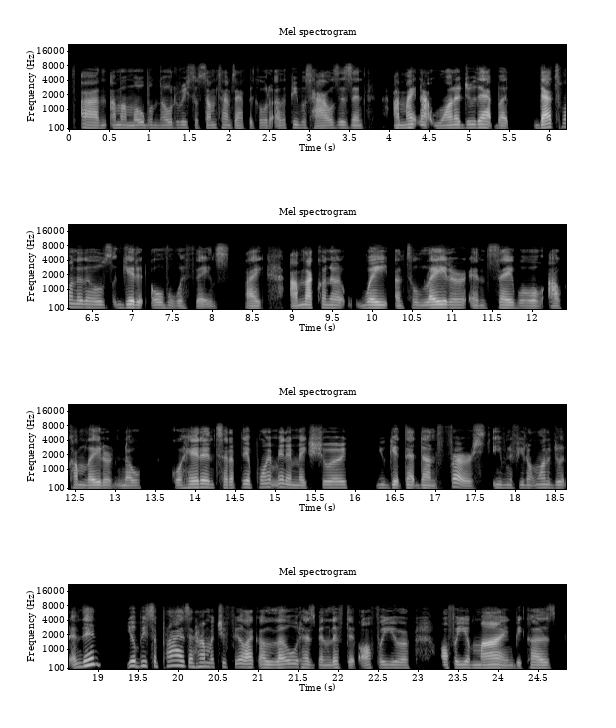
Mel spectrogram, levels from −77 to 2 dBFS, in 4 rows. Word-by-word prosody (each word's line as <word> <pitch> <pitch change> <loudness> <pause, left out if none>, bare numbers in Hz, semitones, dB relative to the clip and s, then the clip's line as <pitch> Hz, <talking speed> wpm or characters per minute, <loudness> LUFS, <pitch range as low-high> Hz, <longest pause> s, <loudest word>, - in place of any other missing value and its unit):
um, 125 -1 +2
I'm 130 +1 -4
a 130 - -1
mobile 125 +1 -5
notary, 130 +2 -7
so 120 -1 -10
sometimes 130 +1 -5
I - - -1
have 115 - -7
to - - -10
go 120 0 -9
to - - -6
other 120 - -6
people's 135 -4 -7
houses, 125 +3 -1
and 120 -1 -3 0.4
I 125 - +2
might 140 +4 +3
not 135 - +3
wanna 125 +4 +2
do 140 +3 -3
that, 145 -1 +6
but 120 -1 -1 0.3
that's 145 +7 +7
one 170 -2 -3
of 155 - 0
those 140 -2 -2
get-it-over-with 125 -6 0
things; 100 0 -4 0.2
like, 110 -3 0 0.3
I'm 115 +3 +4
not 135 -1 +7
gonna 135 -3 -1 0.2
wait 135 0 +4
until 115 +3 -6
later 135 0 +5
and 120 -2 -6
say, 125 0 +3
"Well, 115 -2 -4
I'll 110 0 0
come 130 +1 -5
later," 130 -2 +2
no, 120 +4 -5 0.4
go 125 - -3
ahead 145 +4 +5
and 150 -4 +3
set 135 0 -1
up 135 - -1
the 155 +1 0
appointment 160 +2 -2
and 135 -3 -1
make 125 -1 -1
sure 140 0 +1 0.4
you 140 0 -10
get 140 +3 0
that 135 -3 0
done 125 -2 0
first 110 - 0
even 135 -1 -7
if 125 - -12
you 135 - -7
don't 130 0 -7
wanna 145 0 -3
do 130 +2 -6
it, - - -6
and 170 - -2
then 270 +4 +4 0.3
you'll 220 +1 +2
be 220 +3 -3
surprised 215 +1 0
at 185 - -2
how 185 0 0
much 175 +1 -2
you 180 - -8
feel 165 +1 -3
like 155 0 +2
a 145 - +1
load 145 +3 0
has 145 -4 -2
been 125 -1 -5
lifted 145 -3 -2
off 135 - -2
of 140 - -2
your 135 -2 -3 0.4
off 135 +1 -1
of - - +2
your 140 -1 0
mind 130 -2 +5
because 125 +1 -1
130 Hz, 215 wpm, -27 LUFS, 125-145 Hz, 0.4 s, that's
